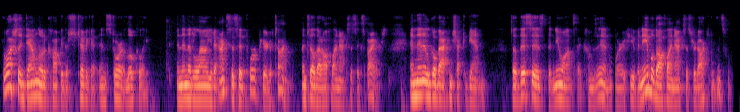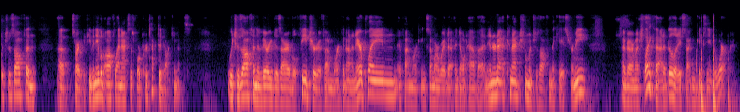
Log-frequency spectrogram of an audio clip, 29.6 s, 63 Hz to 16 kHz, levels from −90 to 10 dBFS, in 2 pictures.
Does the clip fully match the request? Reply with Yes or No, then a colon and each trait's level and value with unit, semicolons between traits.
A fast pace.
Yes: fast, 225 wpm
